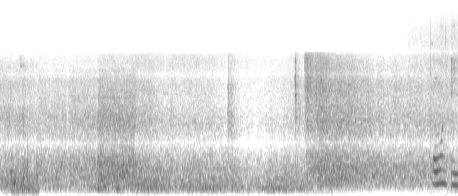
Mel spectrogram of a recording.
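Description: Masonry collapses with a deep, roaring rumble.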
